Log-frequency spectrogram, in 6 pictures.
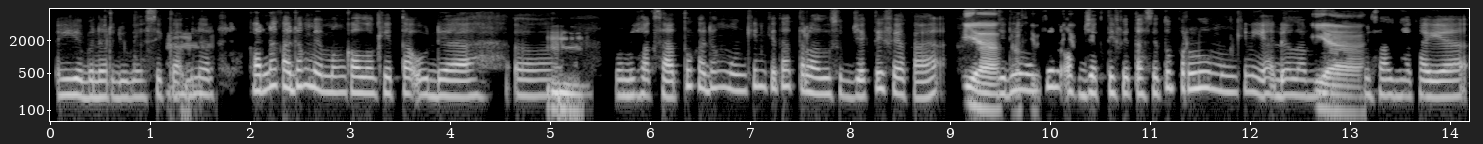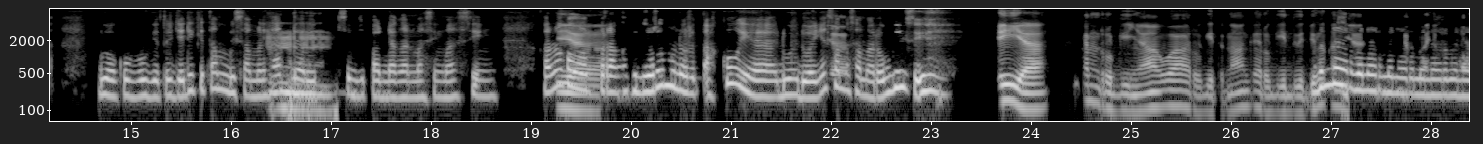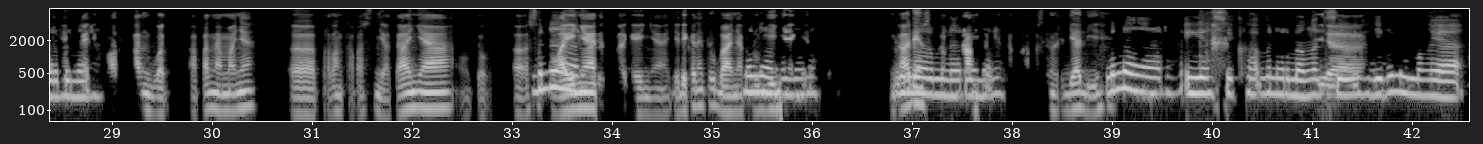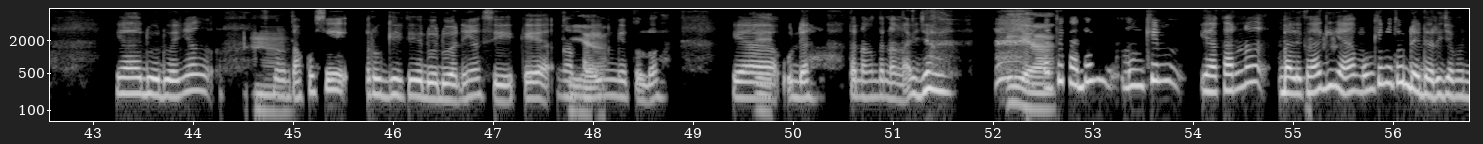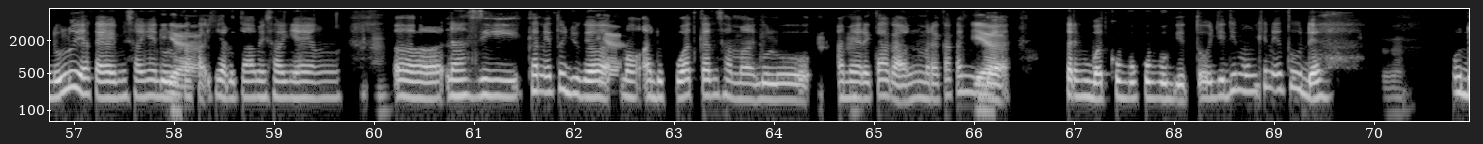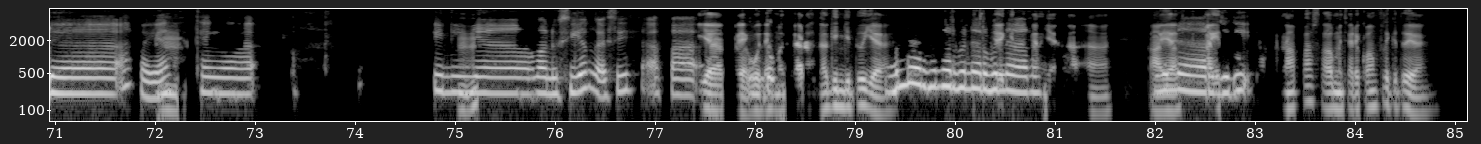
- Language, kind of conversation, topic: Indonesian, unstructured, Mengapa propaganda sering digunakan dalam perang dan politik?
- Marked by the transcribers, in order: unintelligible speech; other background noise; laughing while speaking: "sih"; tapping; chuckle; laughing while speaking: "aja"; chuckle; unintelligible speech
